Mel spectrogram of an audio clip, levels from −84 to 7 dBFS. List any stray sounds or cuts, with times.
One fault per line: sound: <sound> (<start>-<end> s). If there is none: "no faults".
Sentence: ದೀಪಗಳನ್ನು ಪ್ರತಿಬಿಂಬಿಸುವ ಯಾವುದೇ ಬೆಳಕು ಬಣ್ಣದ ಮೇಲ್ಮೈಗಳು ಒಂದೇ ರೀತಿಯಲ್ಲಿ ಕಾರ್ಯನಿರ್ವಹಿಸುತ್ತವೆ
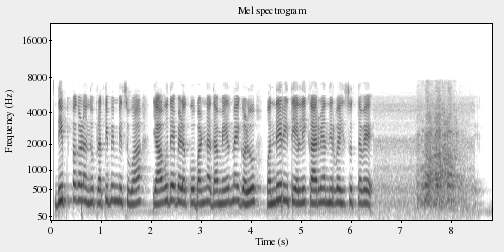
sound: laugh (7.3-8.4 s)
